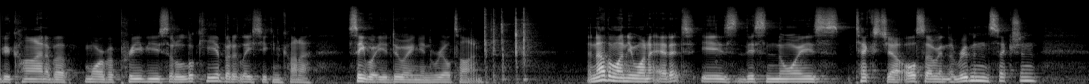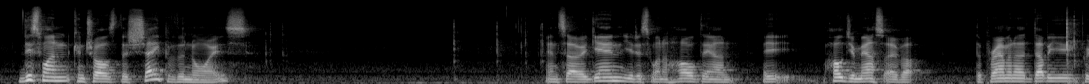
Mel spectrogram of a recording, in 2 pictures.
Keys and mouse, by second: 4.9 space, 5.2 Left, 5.5 middle click, 6.2 middle click, 7.4 click, 8.8 click, 9.3 middle click, 11.8 click, 16.1 ctrl+z.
